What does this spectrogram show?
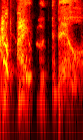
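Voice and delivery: eerie, creepy whisper, close to the mic. Mocking how a man whispers into the mic: imitating his creepy mic whisper. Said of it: "You know how he whispers into the mic?".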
